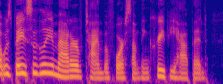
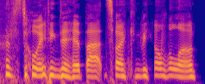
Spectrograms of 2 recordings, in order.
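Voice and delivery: laughing through the words, pitched up; 4 semitones higher, 4 dB louder than usual. Real, not acted. Host admits still waiting to be home alone, laughing. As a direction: joke at your own expense through laughter.

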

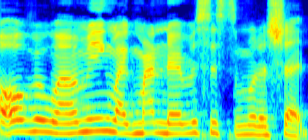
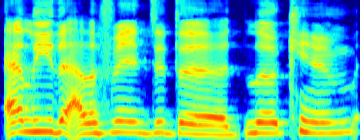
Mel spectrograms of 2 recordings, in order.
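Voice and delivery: ordinary talk

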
